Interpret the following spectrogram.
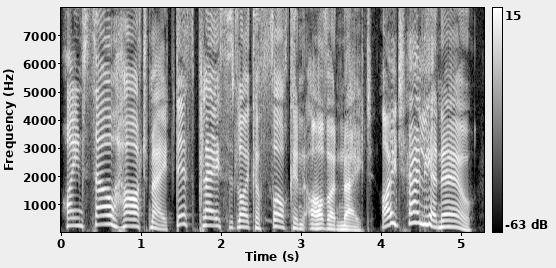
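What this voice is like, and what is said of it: Unidentified put-on accent. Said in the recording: “I don't know what fucking accent I'm doing there”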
